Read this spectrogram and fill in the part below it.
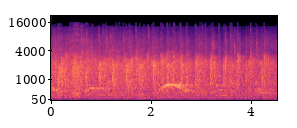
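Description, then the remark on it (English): An audience claps hands steadily and loudly throughout, a dense wash of overlapping claps with faint voices calling out beneath. “Now y'all need to clap y'all hands right there.”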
